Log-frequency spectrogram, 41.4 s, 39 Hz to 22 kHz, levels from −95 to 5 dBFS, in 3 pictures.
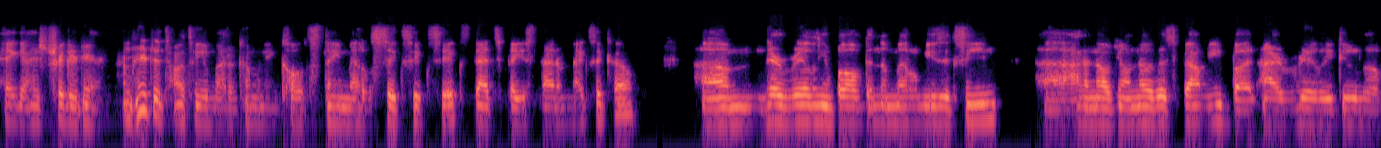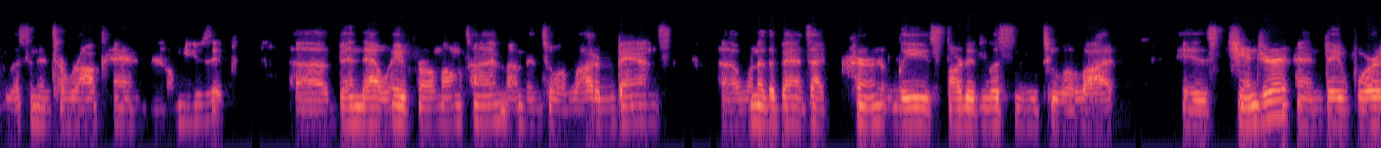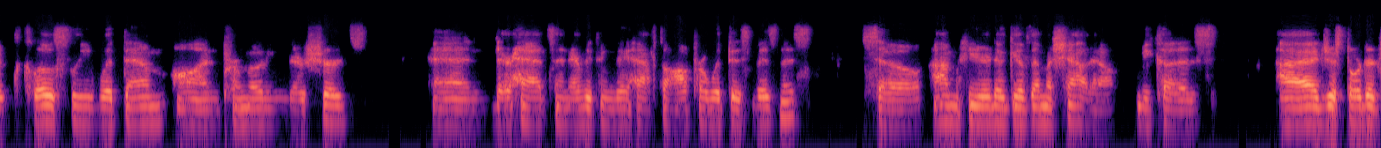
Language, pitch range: English, 110-120 Hz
